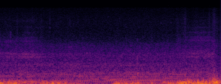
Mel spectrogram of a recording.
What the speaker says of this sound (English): loud engine noises, and I think it's just echoing throughout this entire canyon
